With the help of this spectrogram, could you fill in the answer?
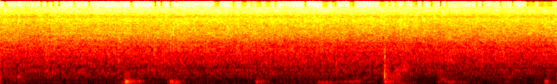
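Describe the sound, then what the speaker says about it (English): Softened vegetables sauté in a pan for linguine with shrimp and salmon, a constant close sizzle broken by several soft scraping stir strokes at irregular intervals, and nobody speaks. "I'm going to saute that for a minute"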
